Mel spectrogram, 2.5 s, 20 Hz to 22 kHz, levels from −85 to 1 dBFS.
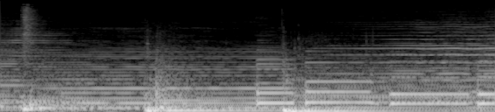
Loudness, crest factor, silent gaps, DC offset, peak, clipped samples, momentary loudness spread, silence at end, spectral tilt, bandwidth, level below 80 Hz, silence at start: -19 LUFS; 14 dB; none; under 0.1%; -2 dBFS; under 0.1%; 4 LU; 0 s; -9 dB/octave; 8.8 kHz; -24 dBFS; 0 s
